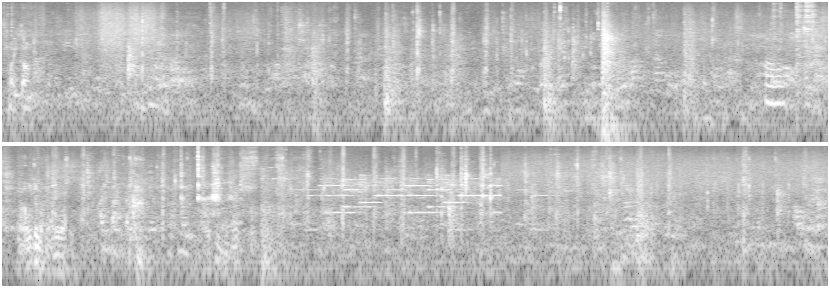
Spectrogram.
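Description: A young woman slurps noodles up close.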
